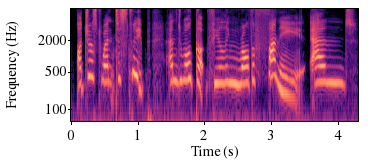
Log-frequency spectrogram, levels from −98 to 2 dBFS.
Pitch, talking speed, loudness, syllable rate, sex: 320 Hz, 165 wpm, -19 LUFS, 4.1 syllables/s, female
